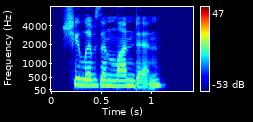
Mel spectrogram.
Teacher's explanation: Your pitch begins higher and naturally falls on the word London. It sounds final like you're done sharing that piece of information. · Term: falling intonation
